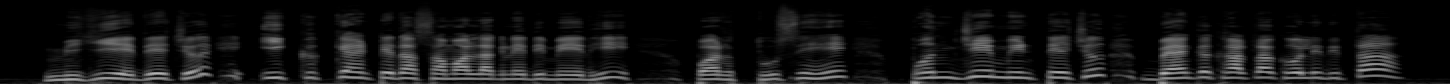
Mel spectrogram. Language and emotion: Dogri, happy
